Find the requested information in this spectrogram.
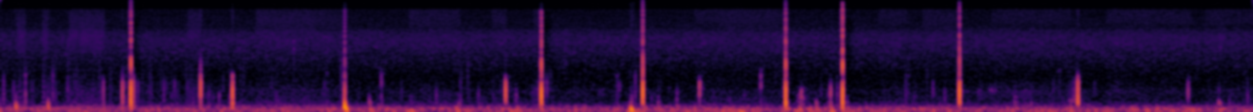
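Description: Irregular gurgles, squeaks and sharp pops over a low rumble; ordinary bowel sounds of a growling stomach.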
